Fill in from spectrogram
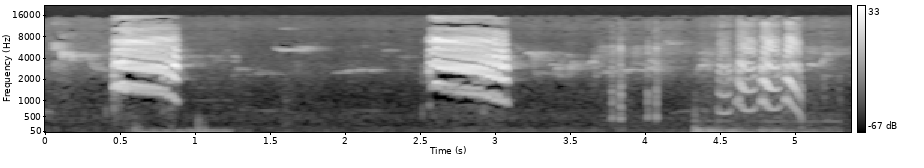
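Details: Parrot (tota) gives two loud, harsh, descending squawks about two seconds apart. A brief run of curving, voice-like talking notes follows over a low rumble.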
